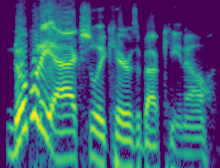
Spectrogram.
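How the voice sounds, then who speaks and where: Bright, dry-voiced laid-back podcast man. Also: medium pitch, huge pitch swings, dry recording. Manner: laid-back, measured, casual slang. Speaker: podcast co-host. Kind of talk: casual gaming chat.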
